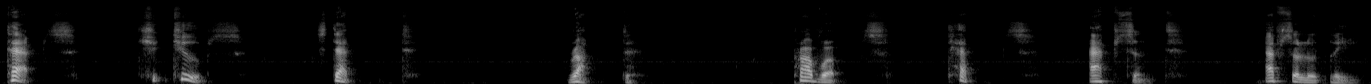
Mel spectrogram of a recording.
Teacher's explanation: 파열시켰다 또 C2 자음 어떤 자음인지 모르지만 다른 자음으로 넘어가는데 너무 입이 거추장스럽거든요. 그래서 앞에 있는 C1 첫 번째 자음을 파열시키지 않는다. unreleased 비개방음으로 발음한다.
